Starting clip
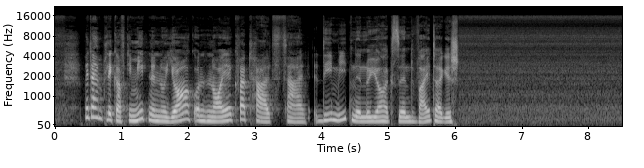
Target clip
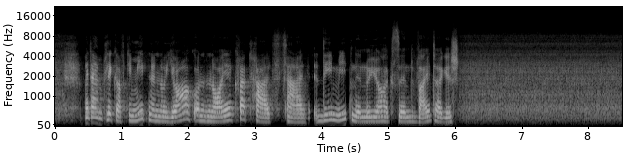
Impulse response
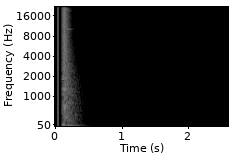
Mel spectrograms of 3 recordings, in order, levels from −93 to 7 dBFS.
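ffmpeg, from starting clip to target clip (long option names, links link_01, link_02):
-af "acompressor=threshold=-28dB:ratio=5,tremolo=f=190:d=0.75,highpass=450,lowpass=2400,volume=9dB"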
